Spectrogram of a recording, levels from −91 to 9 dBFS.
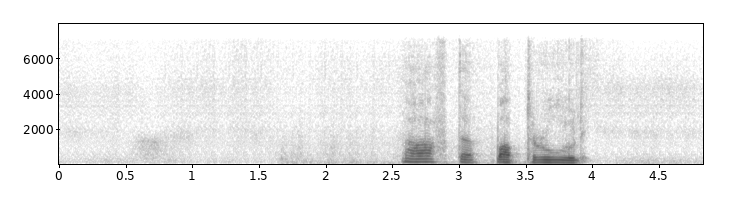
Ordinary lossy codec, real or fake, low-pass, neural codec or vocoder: none; fake; 7.2 kHz; codec, 16 kHz in and 24 kHz out, 0.4 kbps, LongCat-Audio-Codec, fine tuned four codebook decoder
